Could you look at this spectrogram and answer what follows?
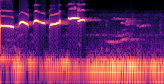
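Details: Oriental magpie-robin song meant to excite a lazy bird: a brief series of four clear, wavering whistled notes, then fading into a low background hum.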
